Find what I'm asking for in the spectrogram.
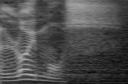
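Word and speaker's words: loimos (λοιμός): Esta palabra pestes viene de una palabra griega que se pronuncia loimos, loimos, que significa, escúcheme bien, plaga.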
